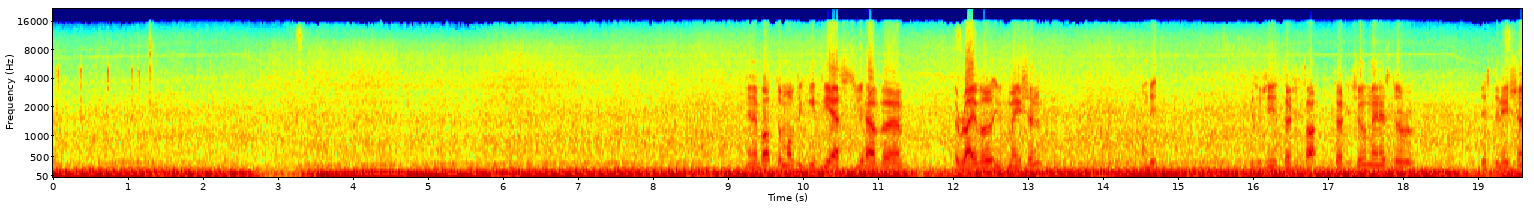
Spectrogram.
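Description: A truck engine drones steadily at highway speed.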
